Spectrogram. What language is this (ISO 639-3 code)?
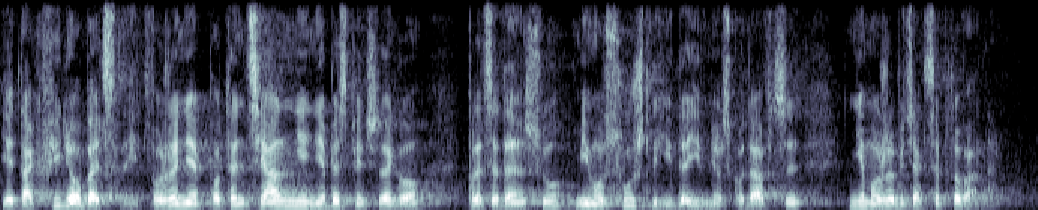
pol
